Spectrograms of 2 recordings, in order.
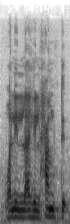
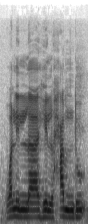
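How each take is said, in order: First: The final word ends with a bounced d sound. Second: The final word ends with a du syllable. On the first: "Paling tidak ada qalqalahnya. itu mending" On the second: "harokatnya dibaca walillahil hamdu, itu yang betul"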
